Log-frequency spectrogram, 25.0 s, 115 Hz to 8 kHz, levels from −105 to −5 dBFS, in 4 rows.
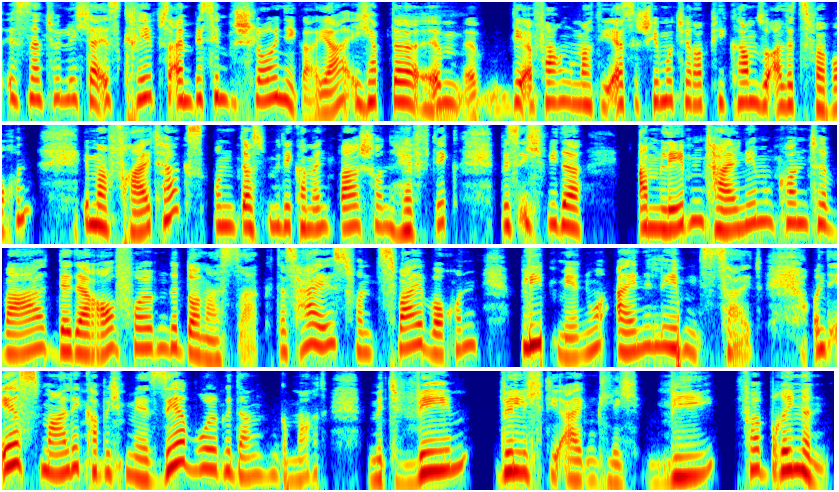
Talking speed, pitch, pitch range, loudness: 170 wpm, 225 Hz, 200-245 Hz, -20 LUFS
